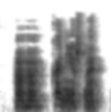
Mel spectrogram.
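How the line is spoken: Sarcastic drawl. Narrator (Russian): ехидно протянула она

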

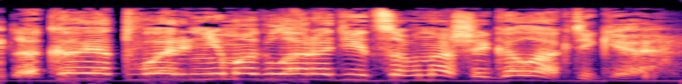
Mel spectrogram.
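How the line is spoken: Loud exclamation. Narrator (Russian): Наконец громко воскликнул Дрил

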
